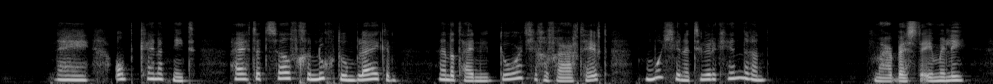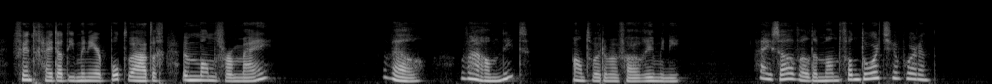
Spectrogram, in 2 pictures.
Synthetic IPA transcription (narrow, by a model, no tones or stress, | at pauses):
nejʔɔntkʰɛnətnit | hɛjɦeftətsɛlˠfχənuχdunblɛjkən | ɛndɑtɦɛjnydʊːɹtəχəvraːχtɦejft | mucjənatyːɹləkhɪndərən | maːɹbɛstəʔemili | v̥ɪntχɛjdɑt̚dimaniːɹbɔtʋaːtəɹənmɑnvʊːɹmɛj | ʋɛlˠ | ʋaːrɔmnit | ʔɑntʋʊːɹdəməvrɑwrimini | hɛjzɑlˠʋɛlˠdəmɑnvɑndʊːɹtəʋɔɹdən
